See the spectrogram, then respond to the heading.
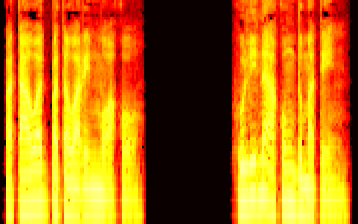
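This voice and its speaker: A man's voice: mid-range voice, very animated, brisk, darkish tone, no room sound. A man voicing a remorseful grown man who pleads with the woman he lost. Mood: pleading, remorseful. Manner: pleading, emotional delivery.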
